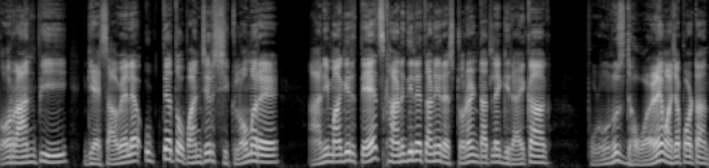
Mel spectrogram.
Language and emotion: Goan Konkani, disgusted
